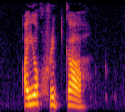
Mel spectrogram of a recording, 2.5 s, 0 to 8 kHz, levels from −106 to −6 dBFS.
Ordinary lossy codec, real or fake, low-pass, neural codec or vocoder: Opus, 64 kbps; real; 7.2 kHz; none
